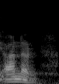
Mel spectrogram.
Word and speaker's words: honor: Dan huruf H itu konsonan begitu. Cuman cara bacanya itu pakai huruf vowel ya. Jadi kita pakai suara vowel tuh.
